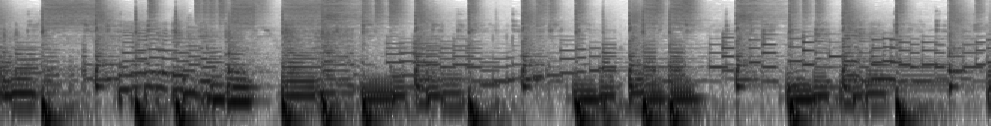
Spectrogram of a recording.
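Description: Instrumental jazz-rock-funk fusion: electric guitar playing quick runs of notes over bass and drum kit, with a brief break about two seconds in before the band comes back in.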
